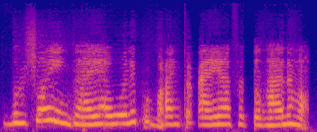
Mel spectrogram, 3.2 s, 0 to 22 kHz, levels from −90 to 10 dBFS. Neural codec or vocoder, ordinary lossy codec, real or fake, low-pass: codec, 44.1 kHz, 0.9 kbps, DAC; MP3, 96 kbps; fake; 19.8 kHz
